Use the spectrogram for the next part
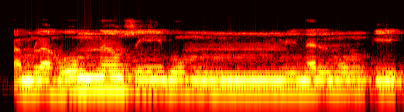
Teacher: am adalah memiliki hukum tajwid idhar syafawi, yaitu jelas dibaca di bibir karena ada mim mati ketemu dengan lam. Mim mati ketemu dengan lam.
